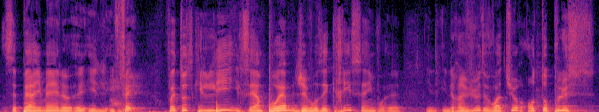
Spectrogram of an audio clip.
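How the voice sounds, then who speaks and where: Stumbling, dark-voiced male host. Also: on the high side, normal speed, hardly any pauses. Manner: stumbling, restarting phrases. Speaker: show host. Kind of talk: casual live-show hosting.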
